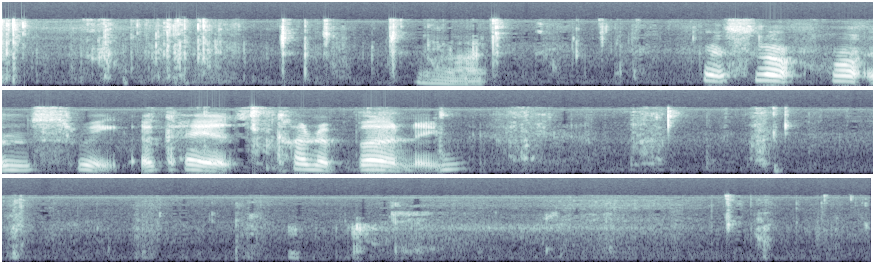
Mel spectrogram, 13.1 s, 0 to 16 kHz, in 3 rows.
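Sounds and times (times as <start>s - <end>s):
crisps being chewed: 0.0s - 3.2s, 6.9s - 10.6s, 12.3s - 13.0s.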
